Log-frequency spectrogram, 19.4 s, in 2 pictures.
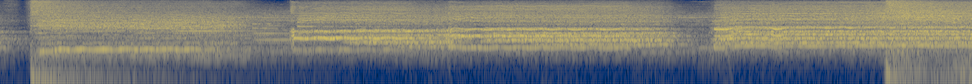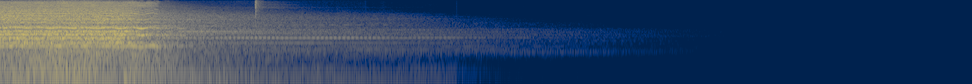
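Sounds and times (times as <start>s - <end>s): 
soprano singing Christmas carol: 0.0s - 12.5s.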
